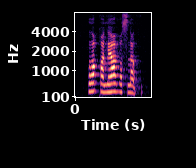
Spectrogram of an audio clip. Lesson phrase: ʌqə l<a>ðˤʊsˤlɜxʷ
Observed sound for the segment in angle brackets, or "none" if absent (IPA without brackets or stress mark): æ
